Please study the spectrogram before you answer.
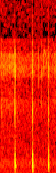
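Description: Three knocks on the trunk of an old plum tree at an apiary give short, dull, hollow thuds centred in the mid range with almost no ring. The hollow sound shows the trunk has rotted away inside, the kind of decayed tree that draws woodpeckers.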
